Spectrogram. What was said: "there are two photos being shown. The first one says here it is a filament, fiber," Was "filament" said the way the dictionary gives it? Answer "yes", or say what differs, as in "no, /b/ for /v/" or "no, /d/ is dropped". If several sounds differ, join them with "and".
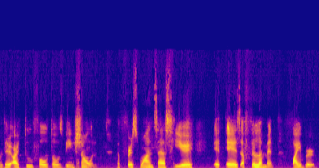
yes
